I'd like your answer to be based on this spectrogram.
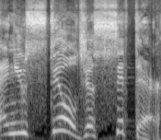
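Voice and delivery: furious fed-up rant. Ranting at a driver ahead who just sits there, angry ranting. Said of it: "He's so angry".

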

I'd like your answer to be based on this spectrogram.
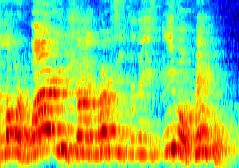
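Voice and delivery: put-on distressed, upset, bewildered, all worked-up tone. Retelling the Bible story, imitating an upset Jonah. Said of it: "Jonah gets all upset".

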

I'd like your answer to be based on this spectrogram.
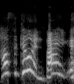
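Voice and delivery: very high, very loud, shrill, breezy and dismissive. Recounting how a woman rushed through the party guests, imitating her fast talking. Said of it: "everything she says is so fast".

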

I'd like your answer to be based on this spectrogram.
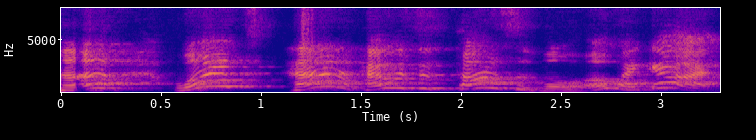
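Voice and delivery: play-acted very high, thrilled, disbelieving, swooping shrieks. Recalling getting off the phone after a surprise invitation to space, retelling own screaming. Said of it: "screaming like".

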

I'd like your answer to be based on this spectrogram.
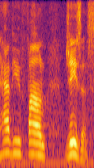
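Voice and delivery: hushed, soft, quiet, under-the-breath voice. Telling a joke, quoting a man who held another underwater, quietly. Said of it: "kind of quietly says".

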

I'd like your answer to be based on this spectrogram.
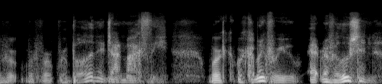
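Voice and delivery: unhinged, completely psychotic evil-scientist madman voice. Retelling a wrestler's promo from a wood shack: Kenny Omega impression. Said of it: "That's my Kenny Omega impression".

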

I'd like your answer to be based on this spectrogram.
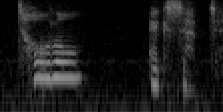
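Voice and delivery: hushed, soft whisper of awe and total acceptance.

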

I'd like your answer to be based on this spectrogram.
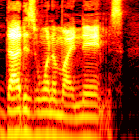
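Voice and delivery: ordinary talk

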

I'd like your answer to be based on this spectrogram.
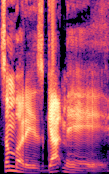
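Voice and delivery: wild, zany, cartoonish comic character voice. Retelling someone's impression of The Mask, The Mask impression. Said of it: "I do an impression of The Mask".

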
